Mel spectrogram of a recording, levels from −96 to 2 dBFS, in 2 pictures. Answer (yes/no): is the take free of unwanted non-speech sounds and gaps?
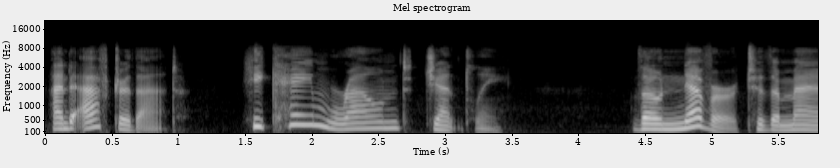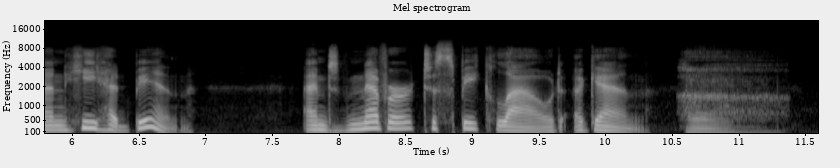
no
